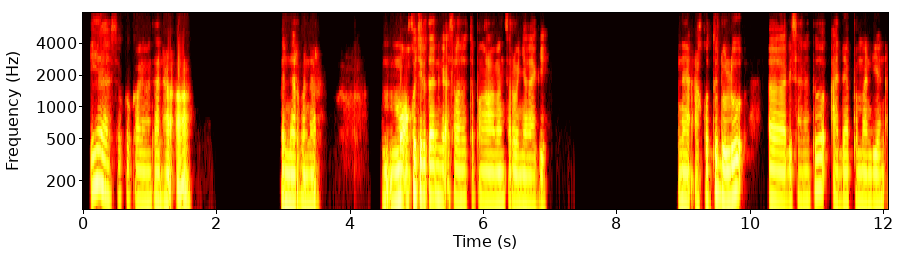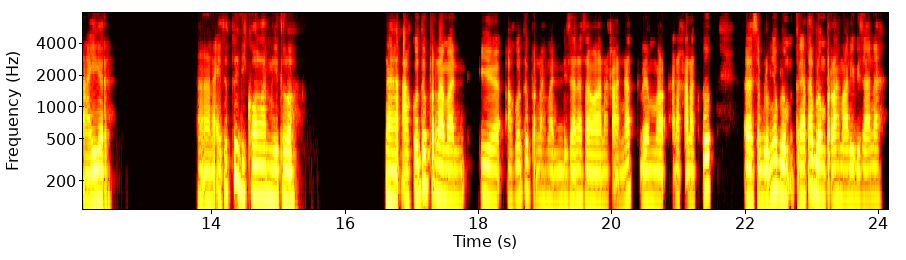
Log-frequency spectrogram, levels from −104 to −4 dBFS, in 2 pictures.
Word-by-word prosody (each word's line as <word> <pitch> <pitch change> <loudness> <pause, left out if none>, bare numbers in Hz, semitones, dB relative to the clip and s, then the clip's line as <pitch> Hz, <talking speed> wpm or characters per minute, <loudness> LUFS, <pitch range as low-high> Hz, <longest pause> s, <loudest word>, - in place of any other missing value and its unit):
Iya, 190 +1 +5 0.2
suku 135 0 -13
Kalimantan. 120 -1 -3
Heeh. 115 - +3 1.4
Benar 115 -1 +3
benar. 115 +1 -1 1.0
Mhm, - - -2
mau 130 - +8
aku 150 +3 +3
ceritain 140 -2 +4
enggak 130 - -1
salah 125 -1 -2
satu - - -15
pengalaman 120 0 0
serunya 115 -2 -2
lagi? 110 -1 -6 2.0
Nah, 120 -1 +1
aku, 120 +2 -4
tuh, 155 - +2
dulu 135 +5 +5 0.4
eee, 125 -2 +2
di 120 - -4
sana, 120 0 -8
tuh, 165 +1 -1
ada 120 0 -5
pemandian 120 0 -3
air. 120 +2 +2 1.3
Heeh, 125 - -1
nah - - -3
itu 150 - -4
tuh, 220 - +4
di - - -1
kolam, 140 -1 +3
gitu 130 - 0
loh. 120 +1 +3 1.4
Nah, 125 -1 +4
aku, 145 +4 +2
tuh, 180 - +5
pernah 140 -3 +4
man 125 0 0 0.2
iya. 135 -2 -1
Aku, 135 +2 -5
tuh, 155 +1 -3
pernah 130 -2 -7
mandi 120 0 -7
di 120 - -7
sana 125 0 0
sama 120 -1 +2
anak-anak, 120 +4 -4
dan 125 0 -1
me 120 - 0 0.2
anak-anak, 125 -1 -2
tuh, 165 +1 +4 0.5
eee, 130 -1 +5
sebelumnya 130 +4 +2
belum 135 -2 +2
ternyata 135 +4 +2
belum 135 -2 +4
pernah 135 +1 +3
mandi 130 0 -1
di 125 - -4
sana. 130 +1 -2
125 Hz, 155 wpm, -23 LUFS, 120-135 Hz, 2.0 s, mau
